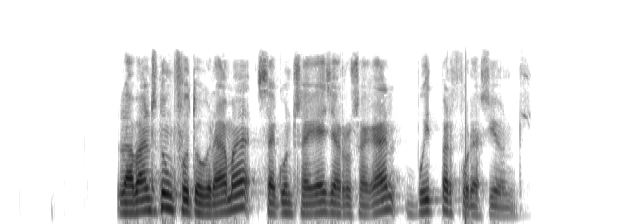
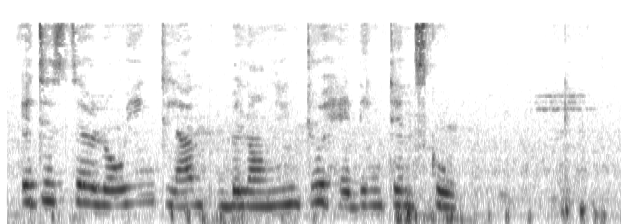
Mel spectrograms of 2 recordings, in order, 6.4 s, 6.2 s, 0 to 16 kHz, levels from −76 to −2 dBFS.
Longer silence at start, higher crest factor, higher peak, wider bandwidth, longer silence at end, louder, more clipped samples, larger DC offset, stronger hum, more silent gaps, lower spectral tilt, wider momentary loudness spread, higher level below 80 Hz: first, 1.2 s vs 0.15 s; about the same, 18 dB vs 20 dB; first, -2 dBFS vs -6 dBFS; second, 7.8 kHz vs 12 kHz; first, 1.25 s vs 0.15 s; first, -17 LUFS vs -25 LUFS; neither; neither; neither; neither; first, -6 dB/octave vs -4 dB/octave; second, 10 LU vs 15 LU; second, -56 dBFS vs -44 dBFS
